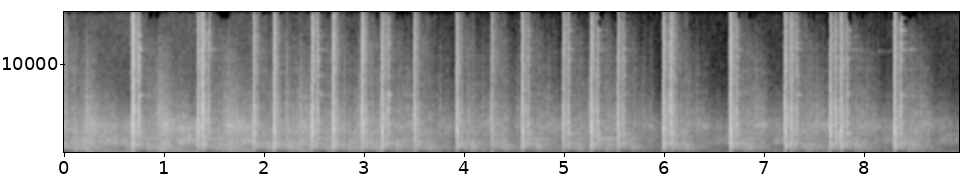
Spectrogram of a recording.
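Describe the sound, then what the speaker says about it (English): Rapid gunshots are fired at a safety glasses target, a long run of loud, sharp cracks close by at an uneven rhythm, with roughly two dozen reports in quick succession and no talking. "Just keep shooting"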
